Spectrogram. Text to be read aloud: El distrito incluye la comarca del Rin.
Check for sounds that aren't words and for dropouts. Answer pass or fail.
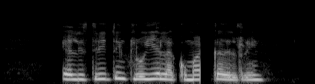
fail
